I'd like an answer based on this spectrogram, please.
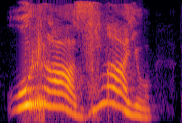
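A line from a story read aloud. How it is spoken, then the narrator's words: Joyful shout. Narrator (Russian): радостно закричал он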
